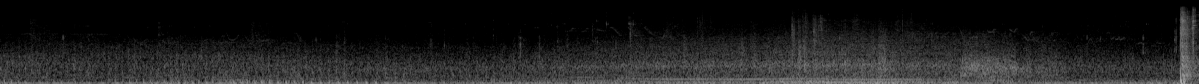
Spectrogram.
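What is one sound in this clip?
Footsteps crunch over grass and thud on wooden boards.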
